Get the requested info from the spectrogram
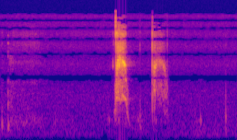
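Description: Shih Tzu–poodle puppy making two short, breathy sounds about a third of a second apart, a little over a second in.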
